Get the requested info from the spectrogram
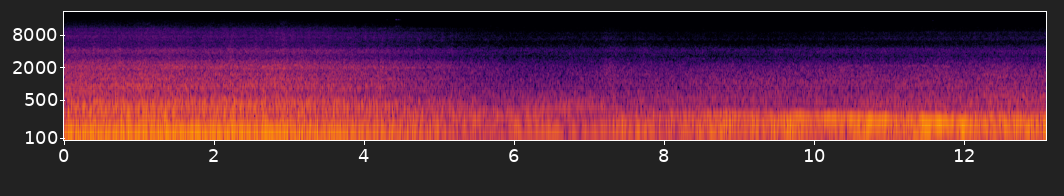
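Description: Bugatti Veyron's W16 engine running with a low, steady note at first. After about eight seconds its pitch rises and then falls as the car drives.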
